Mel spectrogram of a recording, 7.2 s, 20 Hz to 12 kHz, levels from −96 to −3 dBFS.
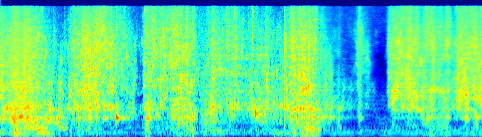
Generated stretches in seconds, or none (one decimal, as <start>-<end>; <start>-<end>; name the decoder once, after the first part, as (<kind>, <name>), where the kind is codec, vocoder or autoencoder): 0.0-0.5 (vocoder, Vocos); 4.8-7.2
